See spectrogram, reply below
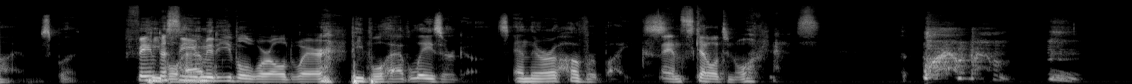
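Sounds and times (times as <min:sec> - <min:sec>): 
speech: 0:00.0 - 0:00.8, 0:01.4 - 0:08.2, 0:10.5 - 0:10.8
person coughing: 0:09.0 - 0:10.9
throat clearing: 0:09.0 - 0:10.9.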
